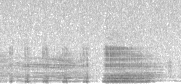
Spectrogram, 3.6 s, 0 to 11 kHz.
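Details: Rutting male red deer in the mating season, recorded with a Nikon D7100 and Nikkor 300mm lens: a series of short, grunting pulses about three per second, followed by a longer, stronger moaning roar.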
